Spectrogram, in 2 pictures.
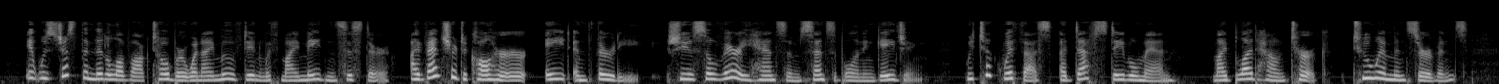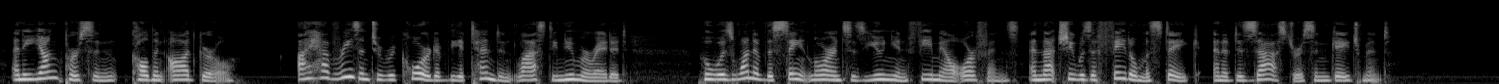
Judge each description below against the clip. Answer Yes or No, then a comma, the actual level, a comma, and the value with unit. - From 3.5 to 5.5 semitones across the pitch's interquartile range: Yes, average, 4.2 semitones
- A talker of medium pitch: No, high, 210 Hz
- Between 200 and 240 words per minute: No, average, 165 wpm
